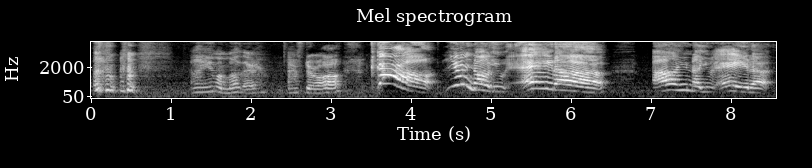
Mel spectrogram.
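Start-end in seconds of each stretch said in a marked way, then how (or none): 3.5-8.5 high loud slow squeal of praise; excited hype. Real, not acted. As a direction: scream praise, laughing. Hyped praise of Keke.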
